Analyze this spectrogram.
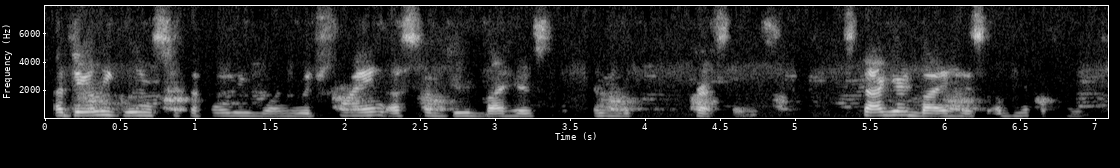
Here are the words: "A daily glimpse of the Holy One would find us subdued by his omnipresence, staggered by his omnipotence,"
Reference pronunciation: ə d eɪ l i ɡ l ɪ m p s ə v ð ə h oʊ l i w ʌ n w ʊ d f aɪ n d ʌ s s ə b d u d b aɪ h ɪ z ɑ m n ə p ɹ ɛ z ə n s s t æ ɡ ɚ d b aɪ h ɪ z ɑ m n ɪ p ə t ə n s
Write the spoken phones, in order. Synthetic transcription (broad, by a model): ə d eɪ l i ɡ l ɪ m s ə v ð ə h oʊ l i w ʌ n w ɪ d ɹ aɪ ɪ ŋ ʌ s s ə b d u d b aɪ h ɪ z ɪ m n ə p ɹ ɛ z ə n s s t æ ɡ ɚ d b aɪ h ɪ z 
